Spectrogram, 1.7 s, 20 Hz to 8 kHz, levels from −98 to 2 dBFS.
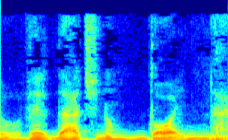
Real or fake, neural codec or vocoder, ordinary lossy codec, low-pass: real; none; MP3, 32 kbps; 7.2 kHz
